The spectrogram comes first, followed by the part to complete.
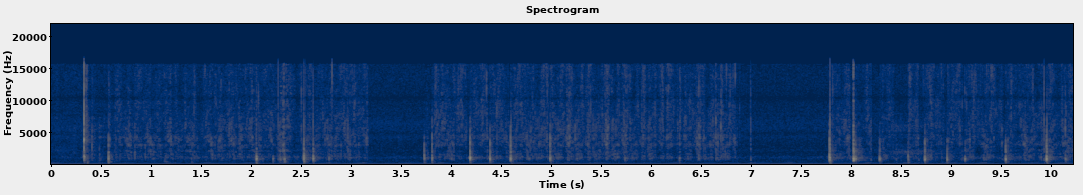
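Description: A pen stirring paint into lotion in a container: irregular taps and clicks of the pen against the container, in short clusters, with soft wet mixing sounds between.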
